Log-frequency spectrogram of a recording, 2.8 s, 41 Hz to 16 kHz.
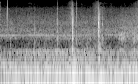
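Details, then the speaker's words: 1999 Infiniti Q45 (VH41DE), 190,000+ miles, idling in drive and reverse after throttle body cleaning: steady even low rumble with a couple of stray clicks, no shaking, tugging or stumble; rough idle fixed. "already put her in drive and reverse and she's not shaking anymore my rpms are back to normal"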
